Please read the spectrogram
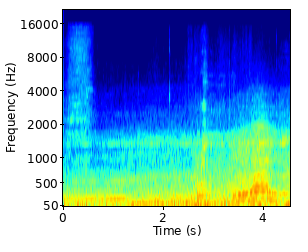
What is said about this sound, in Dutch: Wat, oh, als je hem dan zo'n beetje doorhaalt, dan klinkt het ook zo geweldig. Hè? Oh, lekker venijnig. En eigenlijk heb je alleen op sneeuw of dit soort zand dat hij zo'n motor zeg maar, zo snel zo toeren kan maken.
